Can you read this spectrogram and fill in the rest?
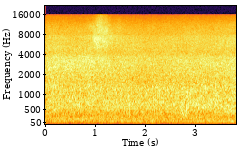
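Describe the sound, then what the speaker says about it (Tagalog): Loud, steady rush of river water close to a waterfall in Laguna, a dense continuous roar of churning water filling the whole clip without voices. "Ang sarap ng tubig, yung lagaslas ng tubig, ang sarap sa tenga."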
